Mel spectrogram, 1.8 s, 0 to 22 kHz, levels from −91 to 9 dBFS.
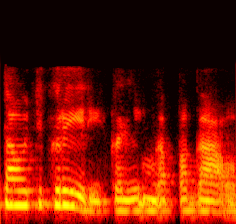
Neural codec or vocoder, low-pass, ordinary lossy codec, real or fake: none; 7.2 kHz; AAC, 48 kbps; real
